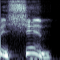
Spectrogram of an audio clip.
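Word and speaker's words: Shem: it technically it's not sim shim okay all right Greeks don't have the sh sound right okay so quite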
